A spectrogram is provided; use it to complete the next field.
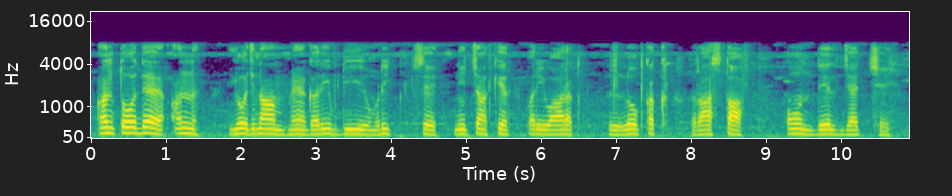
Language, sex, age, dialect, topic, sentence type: Maithili, male, 46-50, Bajjika, agriculture, statement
